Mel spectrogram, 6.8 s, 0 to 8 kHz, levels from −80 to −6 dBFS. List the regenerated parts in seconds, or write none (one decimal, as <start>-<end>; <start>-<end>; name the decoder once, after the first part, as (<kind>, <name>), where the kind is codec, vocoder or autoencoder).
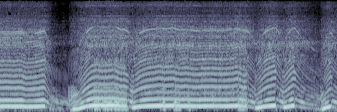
4.0-5.1 (vocoder, WaveNeXt)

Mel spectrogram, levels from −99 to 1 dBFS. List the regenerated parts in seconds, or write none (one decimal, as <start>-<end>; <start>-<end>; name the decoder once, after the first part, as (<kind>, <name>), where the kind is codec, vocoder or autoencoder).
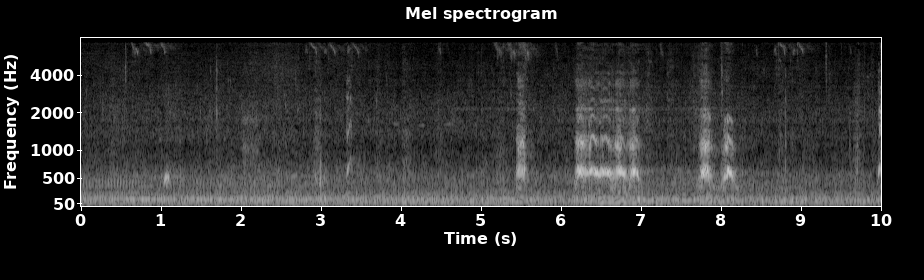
4.7-5.7 (vocoder, WaveNeXt); 6.3-7.9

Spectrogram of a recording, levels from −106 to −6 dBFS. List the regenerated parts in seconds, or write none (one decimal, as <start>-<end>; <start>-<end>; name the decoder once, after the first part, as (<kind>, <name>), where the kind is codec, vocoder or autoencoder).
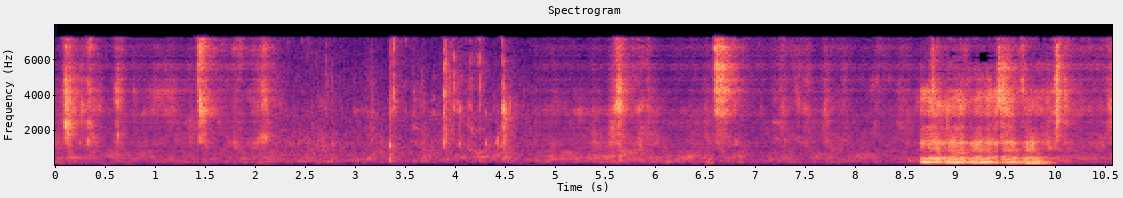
0.0-2.2 (vocoder, WaveNeXt); 4.8-10.6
